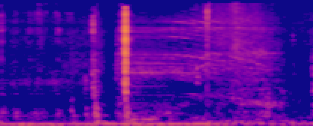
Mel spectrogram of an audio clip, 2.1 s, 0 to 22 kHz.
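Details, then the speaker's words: 2019 Ford Fusion taken out of brake maintenance mode: a brief electric whir and soft click as the rear parking brake motor adjusts and applies; normal operation. "And then we tap the brake, turn it off, turn it back on. Then we hear the parking brake adjusting itself."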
